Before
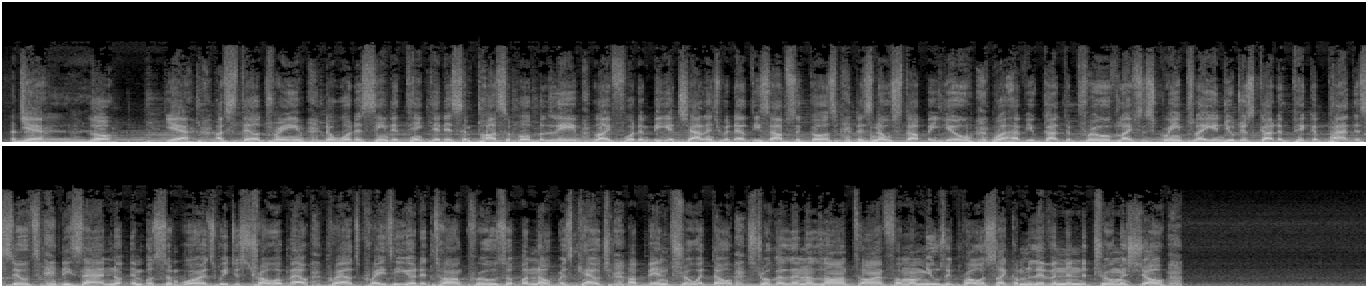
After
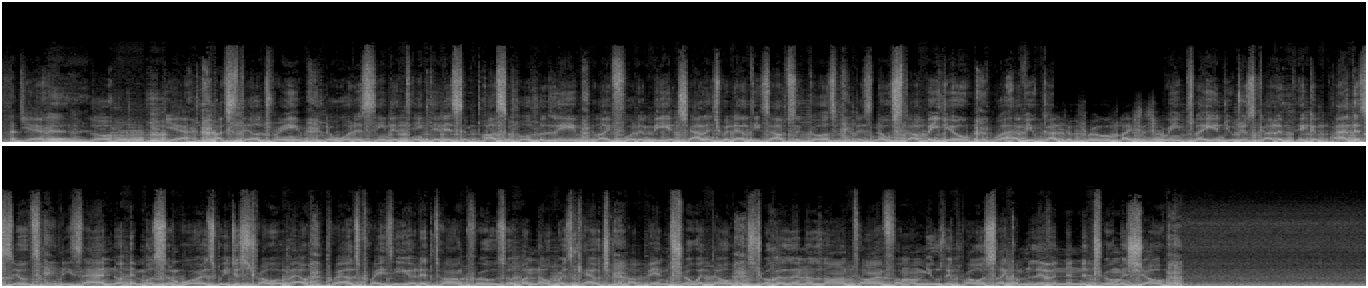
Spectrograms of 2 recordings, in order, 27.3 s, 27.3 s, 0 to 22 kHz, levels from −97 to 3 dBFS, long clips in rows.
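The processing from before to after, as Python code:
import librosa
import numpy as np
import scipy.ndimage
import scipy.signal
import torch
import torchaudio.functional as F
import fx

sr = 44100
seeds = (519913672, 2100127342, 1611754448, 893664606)

y = fx.gaussian_blur(x, sr, sigma=2.9, at=(10.49, 11.6), fade=0.02)
y = scipy.signal.sosfilt(scipy.signal.butter(2, 11000.0, 'lowpass', fs=sr, output='sos'), y)
y = fx.low_shelf(y, sr, hz=130.0, db=5.0)
y = fx.over_compress(y, sr, threshold_db=-35.0, ratio=-1.0)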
